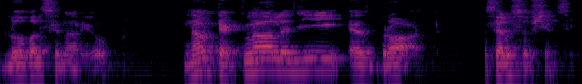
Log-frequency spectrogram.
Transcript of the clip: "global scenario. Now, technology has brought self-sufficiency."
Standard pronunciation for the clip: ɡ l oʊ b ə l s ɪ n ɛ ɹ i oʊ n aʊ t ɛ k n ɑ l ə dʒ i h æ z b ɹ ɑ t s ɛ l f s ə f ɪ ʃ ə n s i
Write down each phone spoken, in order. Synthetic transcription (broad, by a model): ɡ l oʊ b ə l s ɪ n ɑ ɹ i oʊ n aʊ t ɛ k n ɑ l ə dʒ i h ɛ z b ɹ ɑ t s ɛ l f s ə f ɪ ʃ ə n s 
